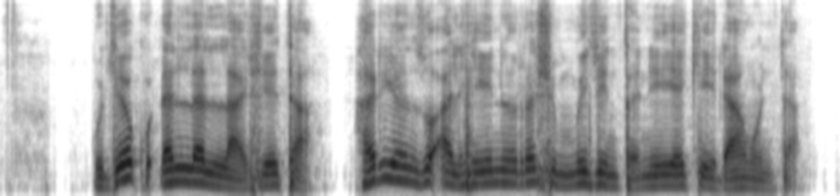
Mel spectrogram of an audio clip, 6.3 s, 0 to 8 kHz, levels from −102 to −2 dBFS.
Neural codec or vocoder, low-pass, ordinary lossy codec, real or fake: codec, 16 kHz, 4.8 kbps, FACodec; none; none; fake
